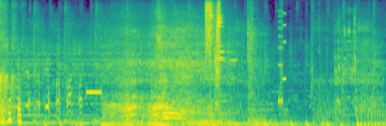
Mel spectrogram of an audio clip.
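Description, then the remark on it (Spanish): A motorcycle engine revs up and down in pitch, then a brief clattering scrape cuts in as the bike slides, followed by rougher mechanical noise. “No, se, se ha resbalado la moto.”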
